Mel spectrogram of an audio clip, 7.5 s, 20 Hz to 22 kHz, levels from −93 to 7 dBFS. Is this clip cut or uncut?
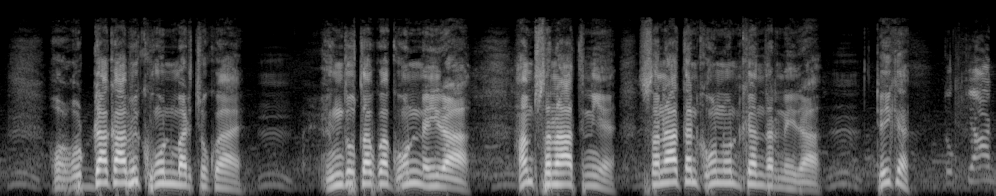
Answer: uncut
